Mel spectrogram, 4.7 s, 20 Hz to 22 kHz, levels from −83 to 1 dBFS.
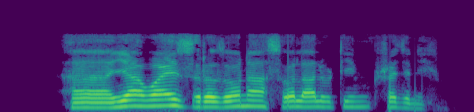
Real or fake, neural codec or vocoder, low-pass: real; none; 7.2 kHz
